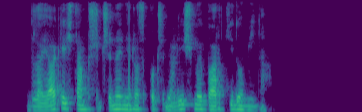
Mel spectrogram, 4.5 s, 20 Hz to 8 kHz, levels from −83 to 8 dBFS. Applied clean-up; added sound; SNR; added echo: neural mask model Resemble Enhance denoiser.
